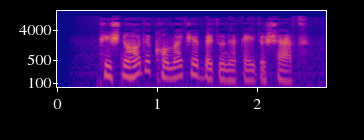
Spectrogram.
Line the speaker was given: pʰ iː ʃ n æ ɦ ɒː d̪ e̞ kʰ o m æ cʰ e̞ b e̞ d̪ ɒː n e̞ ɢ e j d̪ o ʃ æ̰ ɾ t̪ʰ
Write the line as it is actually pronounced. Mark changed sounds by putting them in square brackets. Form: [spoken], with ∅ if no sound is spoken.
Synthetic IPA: pʰ iː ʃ n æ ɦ ɒː d̪ e̞ kʰ o m æ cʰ e̞ b e̞ d̪ [uː] n e̞ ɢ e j d̪ o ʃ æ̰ ɾ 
